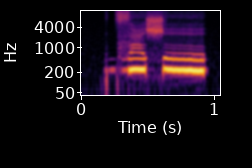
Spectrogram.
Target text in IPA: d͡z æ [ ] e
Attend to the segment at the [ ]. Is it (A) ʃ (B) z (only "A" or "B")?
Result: A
